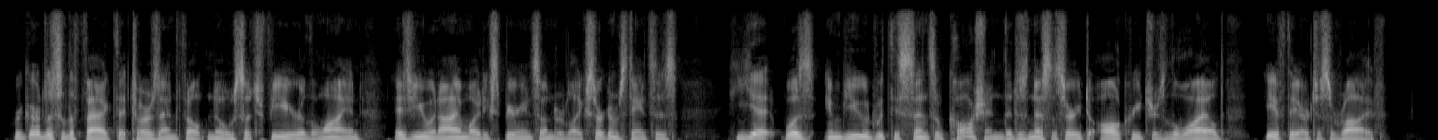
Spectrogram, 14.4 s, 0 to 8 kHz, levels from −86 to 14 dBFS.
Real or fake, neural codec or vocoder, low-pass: real; none; 7.2 kHz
